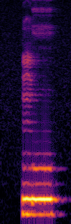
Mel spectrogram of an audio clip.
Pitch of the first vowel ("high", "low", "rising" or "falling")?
high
